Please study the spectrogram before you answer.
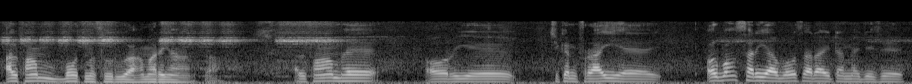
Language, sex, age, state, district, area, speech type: Urdu, male, 30-45, Uttar Pradesh, Mau, urban, spontaneous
